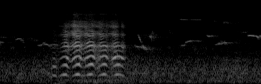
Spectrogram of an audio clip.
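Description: A goat gives a single loud, wavering bleat lasting about half a second, close and clear, followed by faint high bird chirps in the background.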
